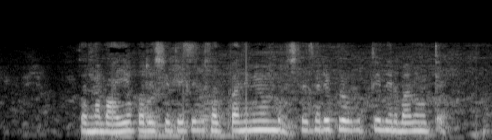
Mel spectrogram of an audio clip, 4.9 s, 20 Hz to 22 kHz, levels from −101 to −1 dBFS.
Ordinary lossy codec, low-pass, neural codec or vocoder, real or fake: AAC, 48 kbps; 7.2 kHz; none; real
